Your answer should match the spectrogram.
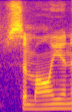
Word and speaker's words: Simalia: Yep, it's Somalia now, I think is how you pronounce it. S-I-M-A-L-I-A. – Yeah, I've seen that. – A-L-I-A.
